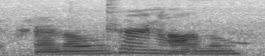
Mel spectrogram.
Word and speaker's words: colonel: I don't know how to say it, a colonel. Yeah, colonel.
